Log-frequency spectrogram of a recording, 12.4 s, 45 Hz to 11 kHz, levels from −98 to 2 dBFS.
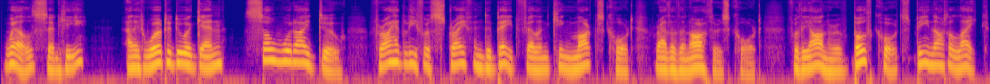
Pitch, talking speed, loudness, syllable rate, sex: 145 Hz, 185 wpm, -20 LUFS, 4.6 syllables/s, male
